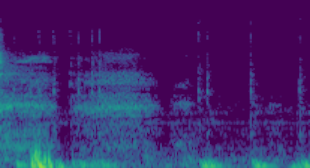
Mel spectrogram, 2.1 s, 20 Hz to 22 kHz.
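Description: Vortex Razor HD Gen II elevation turret turned by hand, giving a few faint detent clicks of 0.1 mrad each, with a dull handling thump about a quarter second in.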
